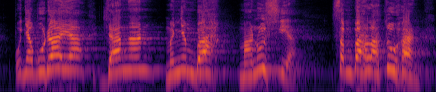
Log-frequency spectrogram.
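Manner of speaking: ordinary delivery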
